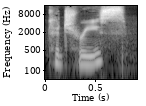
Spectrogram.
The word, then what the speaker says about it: Catrice: First of all, it's, I believe you pronounce it Catrice, C-A-T-R-I-C-E.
